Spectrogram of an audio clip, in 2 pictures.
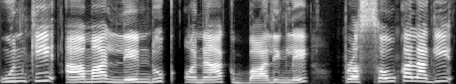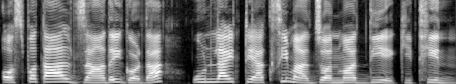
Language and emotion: Nepali, neutral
